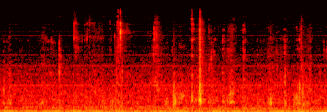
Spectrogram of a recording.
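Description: A person chewing grapes close to the microphone: soft wet mouth clicks and squelches, with one sharper click about two and a half seconds in.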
